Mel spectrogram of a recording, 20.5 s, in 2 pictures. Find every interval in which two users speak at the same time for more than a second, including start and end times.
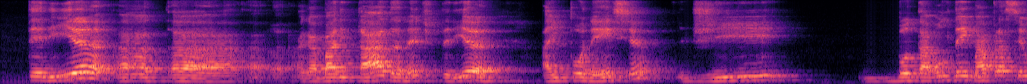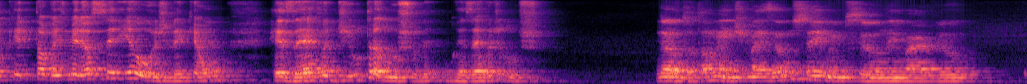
none

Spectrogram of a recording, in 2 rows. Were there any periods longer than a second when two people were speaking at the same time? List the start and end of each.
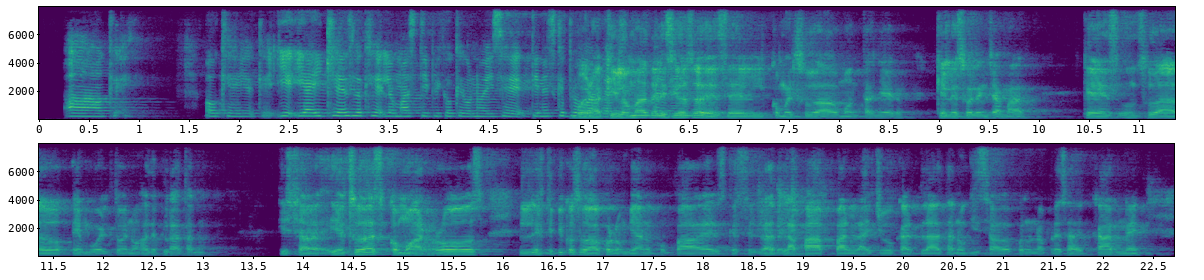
5.3-6.6

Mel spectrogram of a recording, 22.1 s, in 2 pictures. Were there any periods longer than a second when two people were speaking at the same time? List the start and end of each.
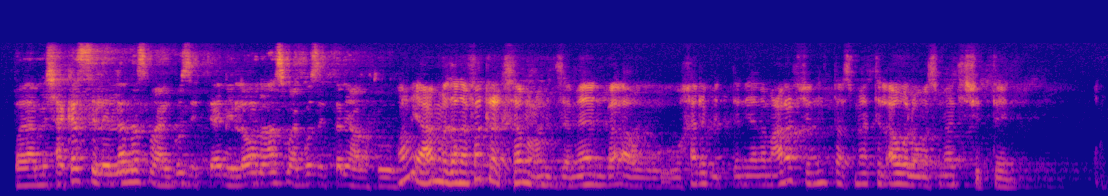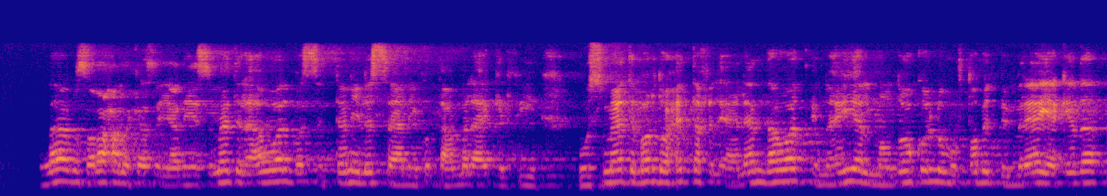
none

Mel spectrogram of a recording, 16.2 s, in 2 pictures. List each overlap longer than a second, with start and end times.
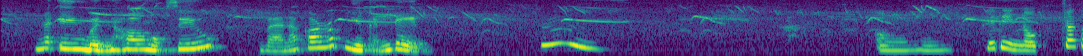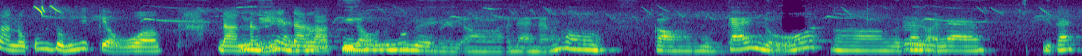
9.9-11.2

